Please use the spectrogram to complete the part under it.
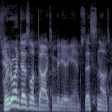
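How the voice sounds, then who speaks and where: A man's voice: medium pitch, big pitch swings, a little fast. A man co-hosting a casual interview. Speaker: interviewer, co-host.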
